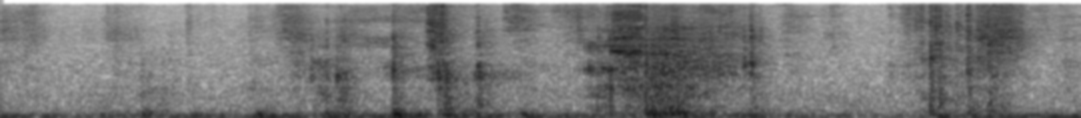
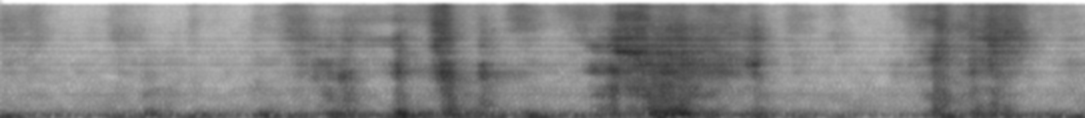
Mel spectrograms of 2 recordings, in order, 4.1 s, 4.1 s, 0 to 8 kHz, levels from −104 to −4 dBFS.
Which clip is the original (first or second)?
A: first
